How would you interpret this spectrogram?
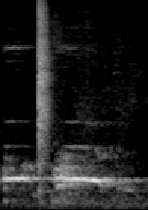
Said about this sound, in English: This is the morning dove.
